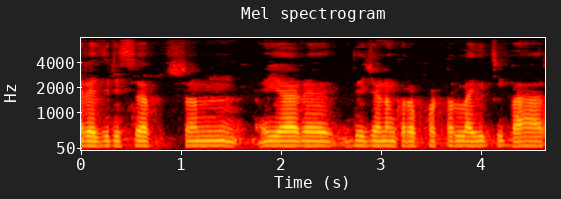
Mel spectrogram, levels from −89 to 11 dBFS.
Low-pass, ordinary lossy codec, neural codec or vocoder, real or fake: none; none; none; real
